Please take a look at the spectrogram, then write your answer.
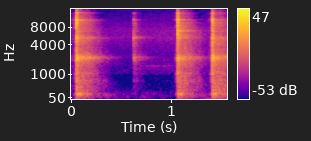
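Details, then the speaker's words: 1939 Chevrolet front hub, bearing race tapped in with hammer around four points: three sharp blows ringing bright like metal on metal, the sound changing from dull thud once the race bottoms out fully seated in the hub. "yep you'll hear the noise it will go from like a d th to you know metal on metal so you can hear that"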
